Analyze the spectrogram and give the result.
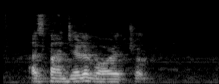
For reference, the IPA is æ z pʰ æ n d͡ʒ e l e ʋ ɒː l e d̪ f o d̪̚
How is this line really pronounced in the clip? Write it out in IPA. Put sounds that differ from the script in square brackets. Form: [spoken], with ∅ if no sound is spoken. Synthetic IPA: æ z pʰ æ n d͡ʒ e [ɾ] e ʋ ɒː [ɾ] e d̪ [ʃ] o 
